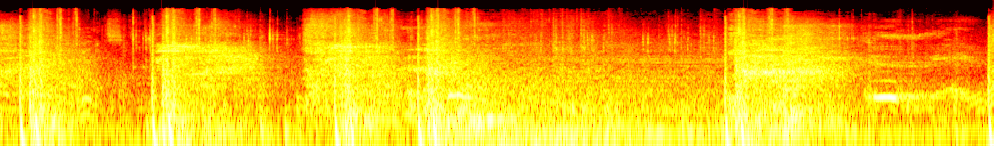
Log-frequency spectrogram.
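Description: A creature shrieks and snarls.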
